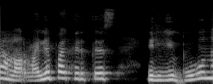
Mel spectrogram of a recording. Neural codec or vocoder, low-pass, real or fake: codec, 44.1 kHz, 2.6 kbps, DAC; 14.4 kHz; fake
